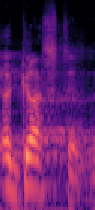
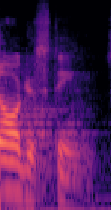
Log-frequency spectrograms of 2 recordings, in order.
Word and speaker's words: Augustine: And it is St. Augustine, not St. Augustine. St. Augustine's a city in Florida, and it's a great city. I'd encourage you to go. But St. Augustine of Hippo, spelled the same way, he was an incredible theologian and a priest in the early church.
